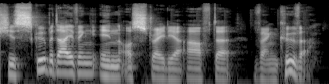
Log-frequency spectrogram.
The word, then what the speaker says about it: Australia: Also, pronunciation Australia, not Australia or Australia, it's Australia. Australia.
